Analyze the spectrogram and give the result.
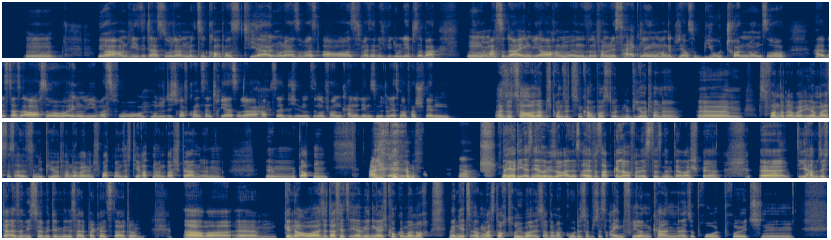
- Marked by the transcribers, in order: laugh; unintelligible speech
- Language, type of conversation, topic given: German, podcast, Wie kann man Lebensmittelverschwendung sinnvoll reduzieren?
